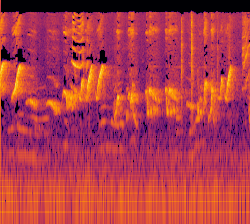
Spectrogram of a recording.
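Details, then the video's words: White-rumped shama, agitated and fighting after being provoked: harsh, buzzy, scratchy notes and quick chattering phrases repeated about three times a second, with a short rapid trill early on. "MURAI BATU TARUNG || PANCINGAN MURAI BATU EMOSI IKUT GACOR DAN FIGHTER"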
